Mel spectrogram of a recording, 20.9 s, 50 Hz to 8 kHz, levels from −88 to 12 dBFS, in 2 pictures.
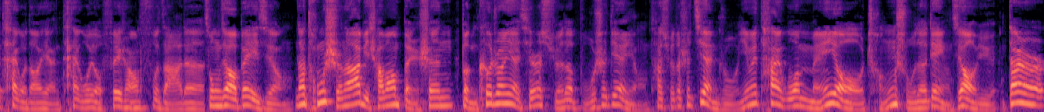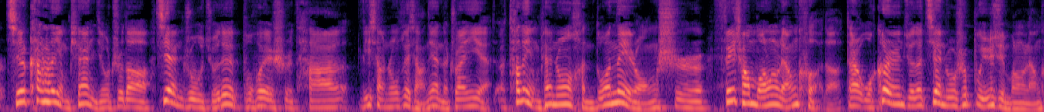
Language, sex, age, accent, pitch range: Chinese, male, 20-39, native, 130-200 Hz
